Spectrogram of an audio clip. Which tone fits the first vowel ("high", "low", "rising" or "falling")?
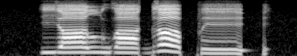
high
